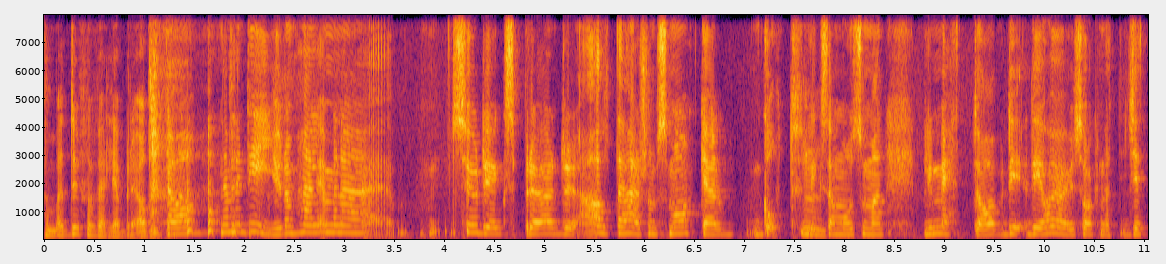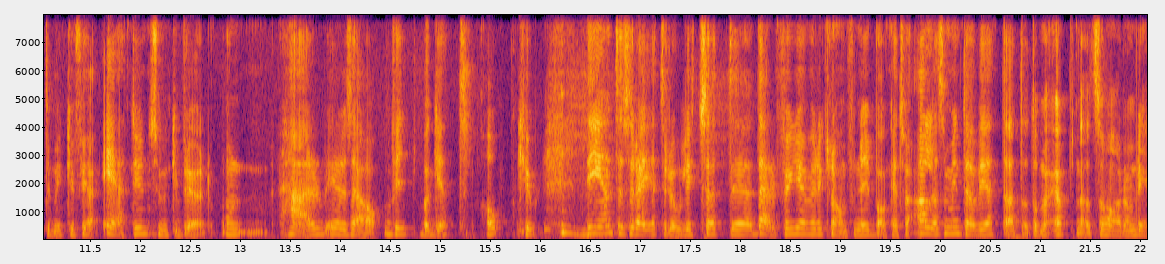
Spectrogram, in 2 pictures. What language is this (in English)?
Swedish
